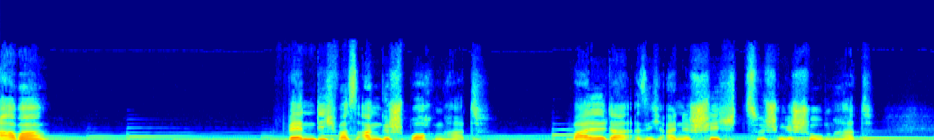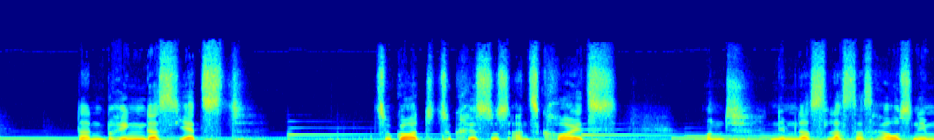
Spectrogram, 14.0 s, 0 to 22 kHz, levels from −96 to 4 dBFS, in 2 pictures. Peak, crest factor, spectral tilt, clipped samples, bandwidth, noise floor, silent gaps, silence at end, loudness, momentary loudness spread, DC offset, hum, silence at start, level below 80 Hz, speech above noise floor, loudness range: -12 dBFS; 22 dB; -4.5 dB/octave; under 0.1%; 16 kHz; -55 dBFS; none; 0 s; -32 LUFS; 24 LU; under 0.1%; none; 0 s; -72 dBFS; 23 dB; 5 LU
